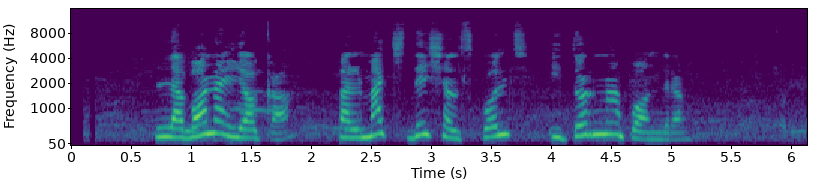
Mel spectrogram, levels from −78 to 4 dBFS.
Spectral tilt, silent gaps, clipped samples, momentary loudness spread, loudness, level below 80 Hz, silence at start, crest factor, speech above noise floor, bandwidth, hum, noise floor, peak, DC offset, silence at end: -4.5 dB/octave; none; under 0.1%; 12 LU; -24 LUFS; -74 dBFS; 0.7 s; 18 dB; 28 dB; 11 kHz; none; -51 dBFS; -8 dBFS; under 0.1%; 0.1 s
